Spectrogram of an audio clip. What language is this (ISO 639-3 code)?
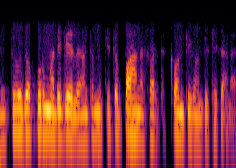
mar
